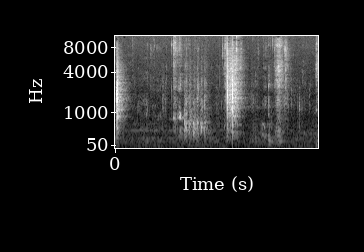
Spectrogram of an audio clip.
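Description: A person's breathy huffs and sharp exhales, with a strong one about two seconds in and a weaker one near the end, over faint mouth sounds of eating.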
